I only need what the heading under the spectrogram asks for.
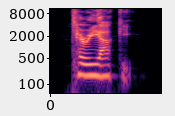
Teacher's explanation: See how we stress the yah syllable.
